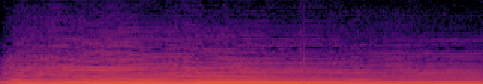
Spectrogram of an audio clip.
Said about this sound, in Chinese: 习近平在飞行甲板检阅舰艇仪仗队，随后检阅舰鸣笛起航，在护卫舰艇拱卫下向阅兵海域进发。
